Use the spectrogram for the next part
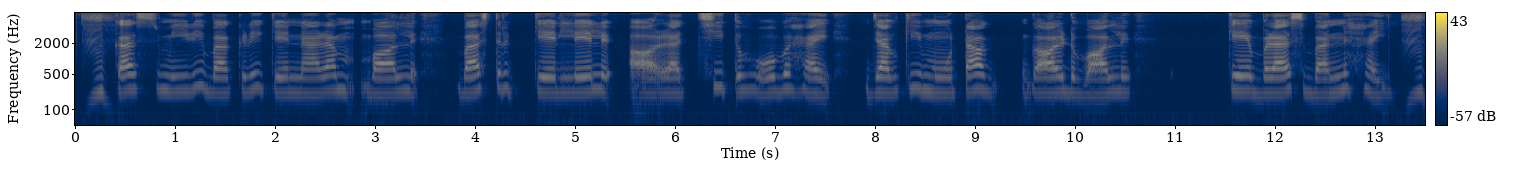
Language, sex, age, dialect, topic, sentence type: Magahi, female, 18-24, Southern, agriculture, statement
